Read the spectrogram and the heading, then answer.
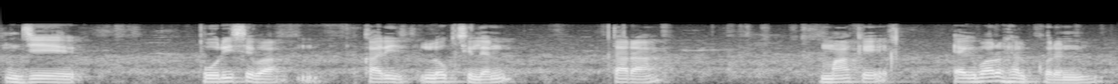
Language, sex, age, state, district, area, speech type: Bengali, male, 18-30, West Bengal, Purulia, urban, spontaneous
